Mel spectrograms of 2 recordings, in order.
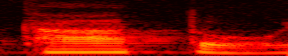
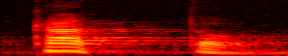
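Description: First: Gatto wrongly as "gaa-to", long open vowel; single T. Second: Gatto as "gat-to", stopped before the t; short vowel, held double t in gatto. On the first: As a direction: say gatto with no catch before the t. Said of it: "이렇게 읽으시면 안 되고". (gatto를 받침 없이 '가-또'로) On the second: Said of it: "자음이 지금 두 개씩". (gatto를 '갓-또'로 끊어서) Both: Shown as a demonstration.

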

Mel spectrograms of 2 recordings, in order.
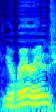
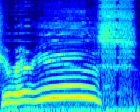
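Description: First: Said in the usual way. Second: High, very drawn-out IS; suspenseful reveal. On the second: Real, not acted. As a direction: hold IS long and high like a drumroll.

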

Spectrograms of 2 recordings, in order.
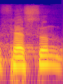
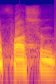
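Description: First: ফ্যাশন as "fae-son", front vowel; rejected pronunciation. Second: ফ্যাশন as "faa-sun", open vowel; preferred pronunciation. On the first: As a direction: say ফ্যাশন starting "feh", with an s. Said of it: "ফ্যাশন বলি না". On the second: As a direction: say ফ্যাশন starting "fah", with an s. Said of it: "ফ্যাশন বলি". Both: Shown as a demonstration.

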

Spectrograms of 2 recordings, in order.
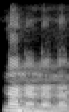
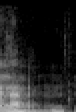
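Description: First: Said in the usual way. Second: Muttered much softer and lower, fading out; defeated mumble under the breath; trailing-off quiet no's. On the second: Real, not acted. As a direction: let the no's die away in disbelief.

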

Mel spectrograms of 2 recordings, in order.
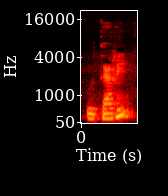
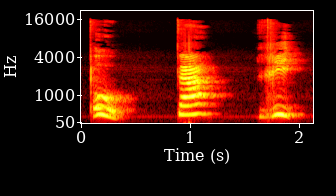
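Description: First: Said in the usual way. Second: Otari in three loud, slow beats, O-ta-ri; counting syllables. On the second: Shown as a demonstration. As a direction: punch out O, ta, ri with pauses between. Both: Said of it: "On compte ensemble?".

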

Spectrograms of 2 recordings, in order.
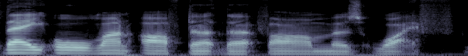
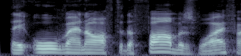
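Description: First: Slow, lower, syllable-by-syllable; measured, evenly spaced syllables in "They all run after the farmer's wife"; counting syllables. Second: Said in the usual way. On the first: Shown as a demonstration. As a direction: separate every syllable as if counting them out. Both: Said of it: "I count those".

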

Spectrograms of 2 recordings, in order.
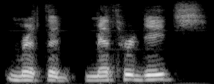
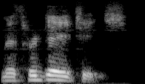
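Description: First: Mithridates tried haltingly as "MITH-ruh-deets"; unsure pronunciation. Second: Mithridates as "mith-ruh-DAY-teez"; corrected pronunciation. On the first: Asking partner how to say it, Mithridates ending "deets". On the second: Repeating partner's correction, Mithridates as "mith-ruh-DAY-teez". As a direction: say Mithridates with four syllables, ending "DAY-teez". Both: Real, not acted. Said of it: "how do you pronounce this".

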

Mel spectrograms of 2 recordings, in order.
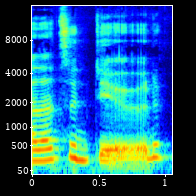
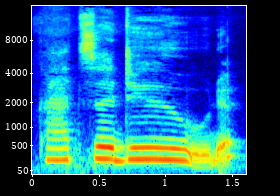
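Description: First: Said in the usual way. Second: "that's a dude" slowed right down, leaning on it; slow emphatic insistence. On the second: Shown as a demonstration. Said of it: "Even if he looks like a female".

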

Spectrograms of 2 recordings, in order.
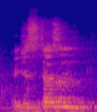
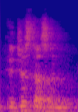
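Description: The two takes are said the same way.

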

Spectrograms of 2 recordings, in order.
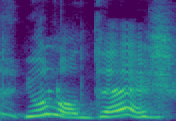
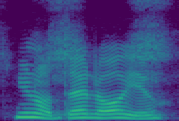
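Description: First: Loud mock-outraged cry; loud, playful protest; playful exclamation. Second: Said in the usual way. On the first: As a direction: call it out loudly, as a discovery. Exclaims at friend still alive.

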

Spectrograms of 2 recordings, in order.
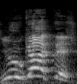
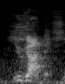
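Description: First: High, loud rallying cry; pumped-up encouragement. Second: Said in the usual way. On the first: Real, not acted. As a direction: fire up the class. Coach pumping up class.

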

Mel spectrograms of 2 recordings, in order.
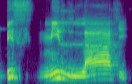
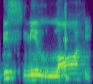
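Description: First: বিসমিল্লাহি slow with a light thin lam and open a; বিসমিল্লাহি as bismilːahi, light lam. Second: Wrong বিসমিল্লাহি with a thick lam and dark ɔ; the wrong heavy lam in বিসমিল্লাহি. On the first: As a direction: recite বিসমিল্লাহি slowly, lam from an empty mouth. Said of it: "হবে বিসমিল্লাহি". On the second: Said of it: "not বিসমিল্লাহি, এটা হবে না". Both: Shown as a demonstration.

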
